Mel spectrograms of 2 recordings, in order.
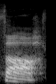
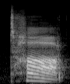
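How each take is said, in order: First: Each syllable starts with a soft th sound. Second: Each syllable starts with a crisp t sound. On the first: The speaker calls it wrong. "Make sure that the tongue does not start between the teeth like" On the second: The speaker calls it right. "No, we want"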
